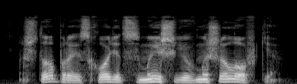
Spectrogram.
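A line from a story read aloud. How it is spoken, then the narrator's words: Grumbled. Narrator (Russian): проворчал профессор Марлоу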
